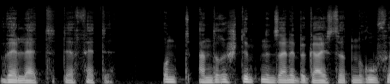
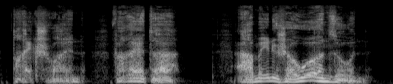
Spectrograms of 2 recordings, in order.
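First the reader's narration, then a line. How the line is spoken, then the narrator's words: Hissed. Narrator (German): zischte Konstantinos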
